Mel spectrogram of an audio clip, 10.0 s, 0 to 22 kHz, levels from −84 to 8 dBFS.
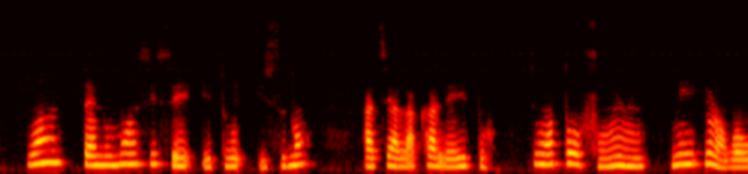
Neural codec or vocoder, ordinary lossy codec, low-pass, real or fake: none; none; 19.8 kHz; real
